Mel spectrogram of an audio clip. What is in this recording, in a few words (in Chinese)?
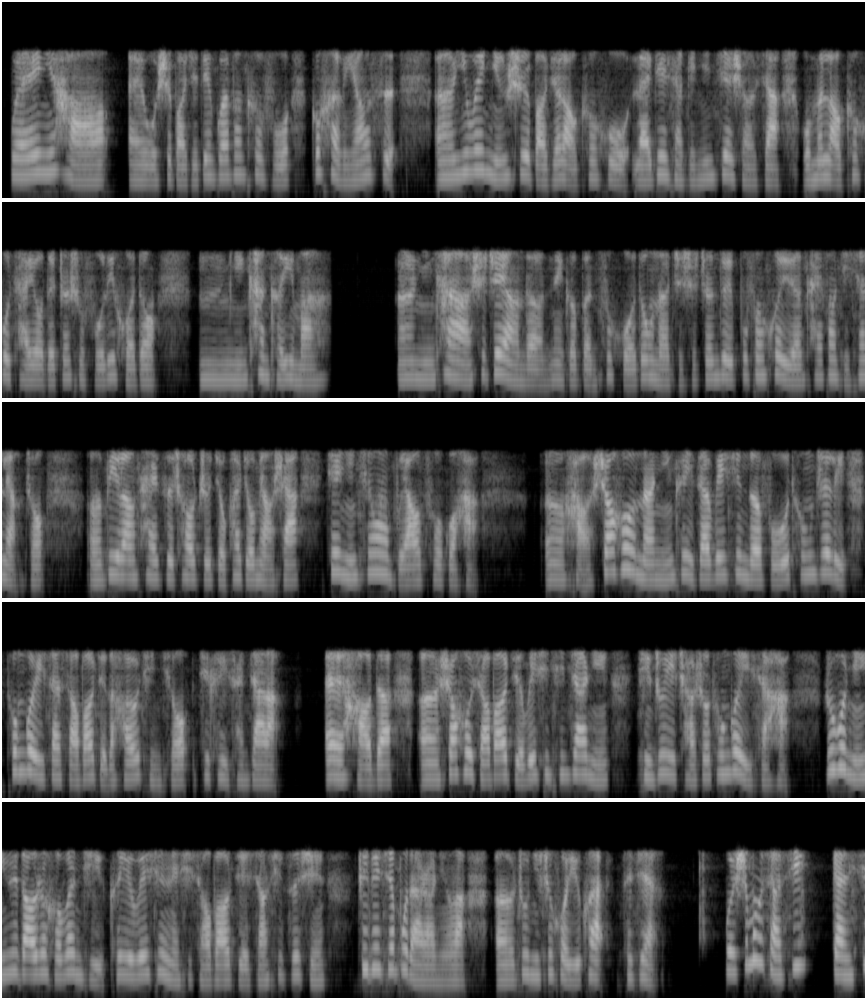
语音电话客服客服电话; 宝洁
